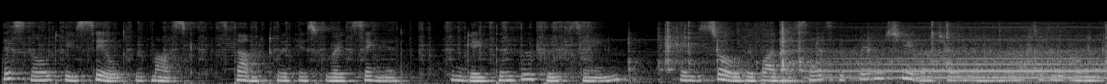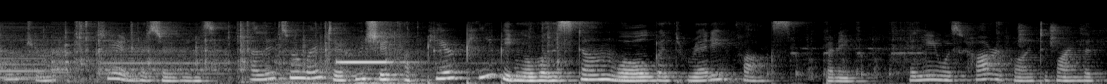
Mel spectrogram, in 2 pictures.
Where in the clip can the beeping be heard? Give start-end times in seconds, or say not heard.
13.7-15.2.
